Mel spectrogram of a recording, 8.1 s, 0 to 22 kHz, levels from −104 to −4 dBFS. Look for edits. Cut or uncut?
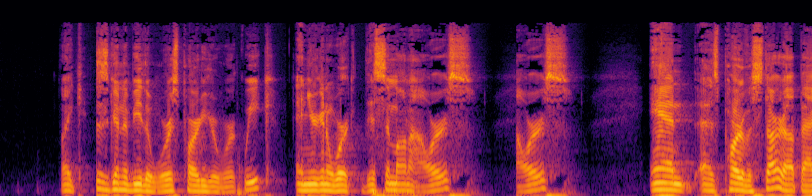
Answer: cut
